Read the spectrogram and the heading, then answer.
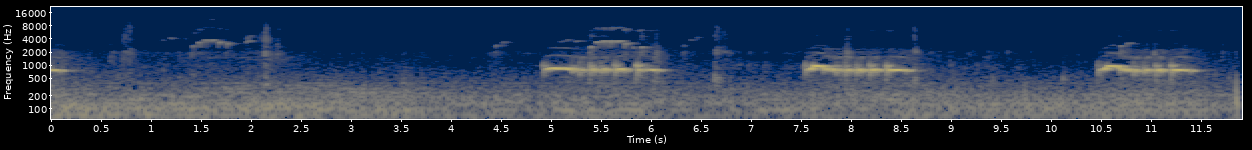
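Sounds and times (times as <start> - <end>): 
local zebra dove cooing: 0.0 - 0.3, 5.0 - 6.2, 7.6 - 8.8, 10.5 - 11.6.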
